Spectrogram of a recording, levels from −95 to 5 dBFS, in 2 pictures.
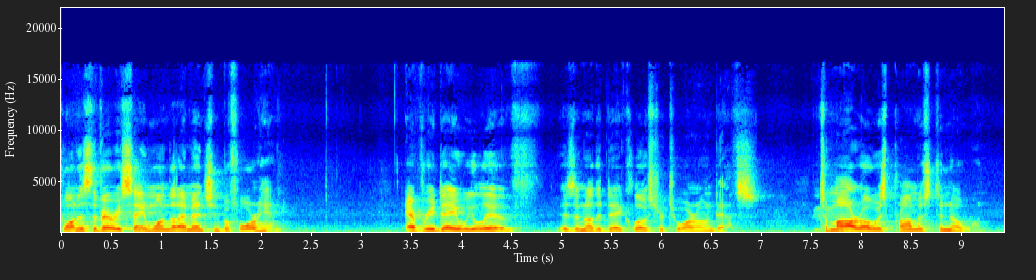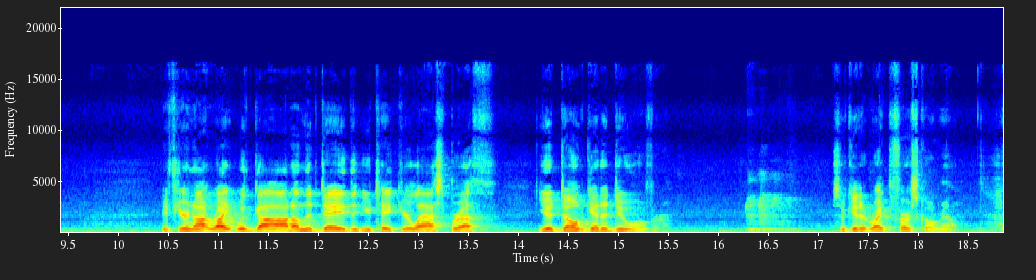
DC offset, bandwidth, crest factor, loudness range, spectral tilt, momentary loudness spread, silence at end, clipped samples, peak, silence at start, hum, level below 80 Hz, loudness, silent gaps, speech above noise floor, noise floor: under 0.1%; 17 kHz; 18 dB; 7 LU; -5.5 dB/octave; 16 LU; 0 s; under 0.1%; -2 dBFS; 0 s; none; -56 dBFS; -19 LUFS; none; 31 dB; -50 dBFS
